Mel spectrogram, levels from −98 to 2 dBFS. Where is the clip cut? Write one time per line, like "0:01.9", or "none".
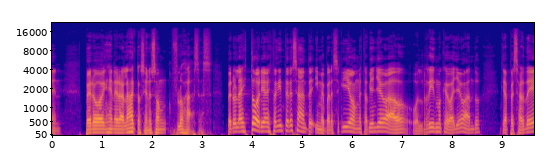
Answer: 0:05.8
0:06.3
